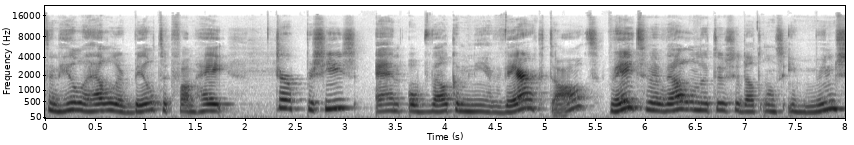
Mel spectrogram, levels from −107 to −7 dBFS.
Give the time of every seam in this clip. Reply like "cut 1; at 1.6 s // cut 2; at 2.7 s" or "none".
cut 1; at 1.3 s // cut 2; at 2.3 s // cut 3; at 5.6 s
